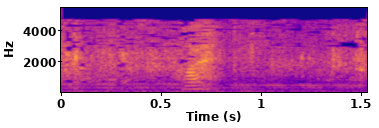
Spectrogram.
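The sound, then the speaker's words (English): Water splashes and sloshes steadily for a moment, a continuous churning with a slightly stronger surge near the middle, as something comes through the water. “Coming through the water.”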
